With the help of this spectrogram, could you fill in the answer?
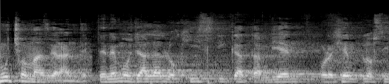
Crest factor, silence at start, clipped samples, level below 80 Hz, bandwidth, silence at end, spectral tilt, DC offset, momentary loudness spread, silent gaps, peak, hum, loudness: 14 dB; 0 s; under 0.1%; -46 dBFS; 11.5 kHz; 0 s; -6 dB/octave; under 0.1%; 6 LU; none; 0 dBFS; none; -15 LUFS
